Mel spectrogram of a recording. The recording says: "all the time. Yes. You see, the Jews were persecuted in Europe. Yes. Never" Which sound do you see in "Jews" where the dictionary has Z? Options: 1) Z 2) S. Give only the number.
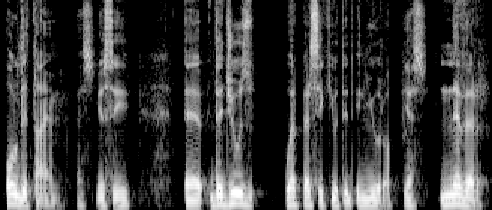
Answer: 1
